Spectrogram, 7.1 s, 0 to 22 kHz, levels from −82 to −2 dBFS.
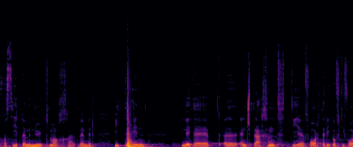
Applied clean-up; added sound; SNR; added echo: none; Knock; -2 dB; none.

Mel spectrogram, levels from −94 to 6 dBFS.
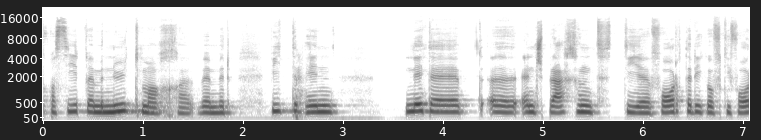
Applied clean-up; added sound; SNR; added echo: neural mask model DeepFilterNet 3.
